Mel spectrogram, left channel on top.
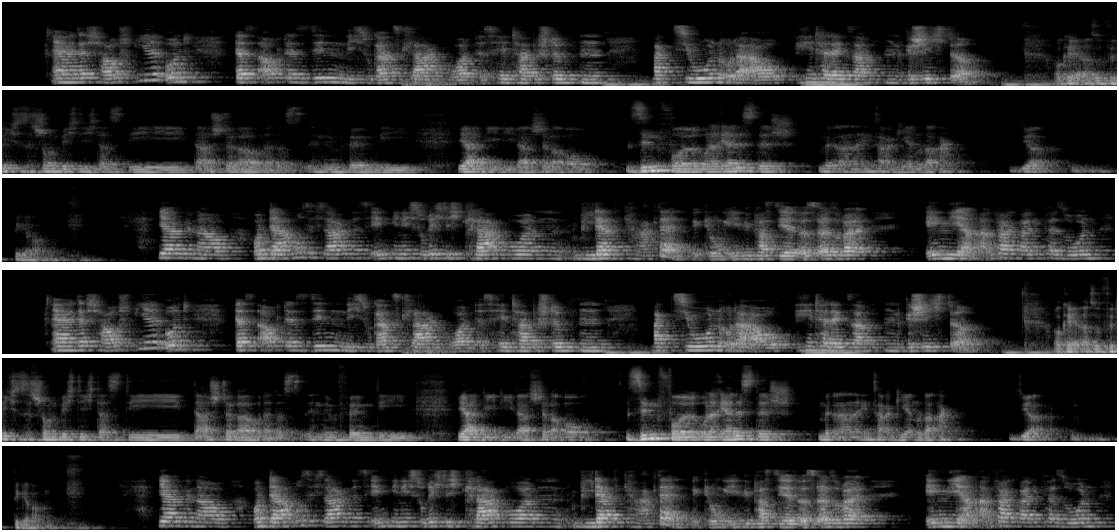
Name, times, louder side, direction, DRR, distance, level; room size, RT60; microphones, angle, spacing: voice 1, 0.5-9.7 23.6-31.2 31.5-33.4, equal, 20° right, -3 dB, 0.8 m, -27 dB
sound 1, 4.0-4.5 5.9-6.5 8.0-8.5 9.9-10.5, left 1 dB, 85° left, 0.7 m, -36 dB
voice 2, 10.2-17.0 17.4-19.0 19.3-20.6 21.2-23.1, right 2 dB, 70° right, 3 dB, 0.3 m, -29 dB
2.9 x 2.0 x 3.6 m, 0.67 s
head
